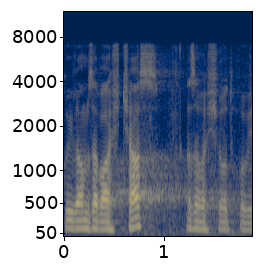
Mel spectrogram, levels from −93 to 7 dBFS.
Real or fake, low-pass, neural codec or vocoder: real; 7.2 kHz; none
